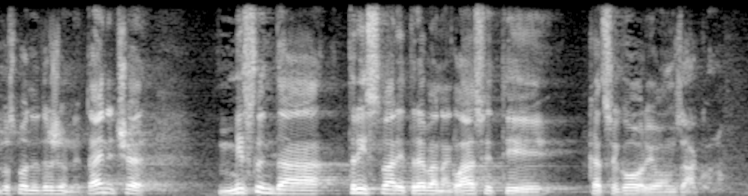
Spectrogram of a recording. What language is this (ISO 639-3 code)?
hrv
